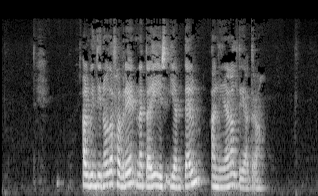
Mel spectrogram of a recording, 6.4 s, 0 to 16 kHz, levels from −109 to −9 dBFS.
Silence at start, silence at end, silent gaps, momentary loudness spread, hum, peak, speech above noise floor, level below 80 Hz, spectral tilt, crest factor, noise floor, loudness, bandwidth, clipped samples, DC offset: 1.15 s; 1.1 s; none; 9 LU; none; -6 dBFS; 51 dB; -64 dBFS; -5.5 dB/octave; 18 dB; -72 dBFS; -21 LUFS; 9.8 kHz; under 0.1%; under 0.1%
